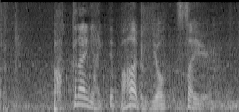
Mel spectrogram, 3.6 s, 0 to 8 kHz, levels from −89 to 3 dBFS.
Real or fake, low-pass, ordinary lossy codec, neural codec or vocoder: fake; none; none; codec, 16 kHz, 1.1 kbps, Voila-Tokenizer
